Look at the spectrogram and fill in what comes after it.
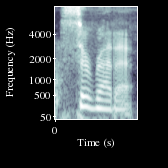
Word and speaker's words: Cerreta: Serretta.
